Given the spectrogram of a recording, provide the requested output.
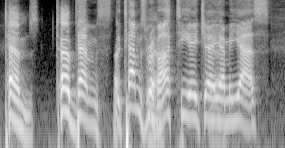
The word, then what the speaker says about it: Thames: Thames, I think, is The River how they say it. Thames. But they say Thames.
